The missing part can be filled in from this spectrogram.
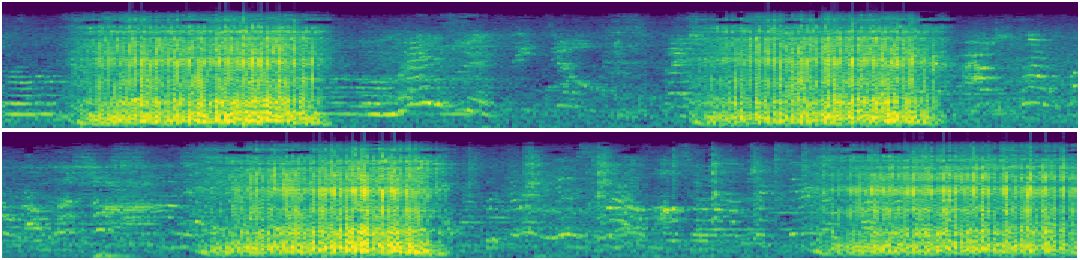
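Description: Loud, harsh rattling snores on each in-breath, about four over fourteen seconds, with quieter breathing between; snoring.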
